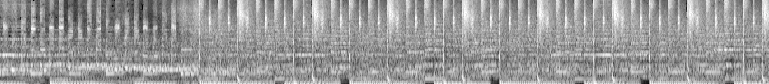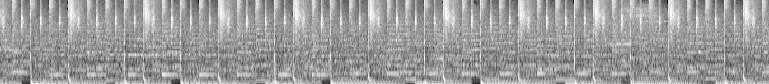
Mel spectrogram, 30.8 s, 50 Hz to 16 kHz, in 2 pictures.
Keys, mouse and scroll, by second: 0.0 middle click, 0.2-0.6 scroll up 2, 0.6 click, 0.9-1.9 middle drag, 1.9 alt+x, 2.4-3.1 scroll down 2, 3.1 click, 3.7 click, 4.8 click, 5.3-6.9 middle drag, 6.9-7.8 scroll up 2, 7.8-8.6 middle drag, 8.6 click, 8.9 shift+middle click, 9.4 Tab, 16.3 middle click, 16.5 Tab, 16.8 click, 17.8-18.8 drag, 18.8-20.6 right drag, 20.6 middle click, 21.0-21.4 scroll up 1, 21.4 click, 21.8 middle click, 22.0 Tab, 22.8-24.4 middle drag, 24.4 scroll up 2, 25.0 click, 26.4 middle click, 26.9 Tab, 27.4 click, 29.2-29.7 shift+middle drag, 29.7 r.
